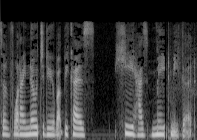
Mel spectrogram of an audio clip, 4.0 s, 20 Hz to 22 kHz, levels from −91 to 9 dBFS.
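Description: From start to finish the speech carries plainly audible low-delay AAC compression damage, likely from AAC-ELD at a low rate, with a sound that fits roughly 32 kbps. Voiced sounds come across rough and grainy, with noise filling the gaps between harmonics and a high band that sounds thin and partly synthetic.

At 3.27 s the audio fades out, and it returns by 3.33 s. This is AAC frame loss with muting. The decoder received nothing for those frames and zeroed their spectrum. The loss amounts to about 40 ms, consistent with two missing frames. Because the codec's overlapping windows taper the signal down and back up, the gap has soft edges. It sounds like a brief hole in the sound rather than a hard cut.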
